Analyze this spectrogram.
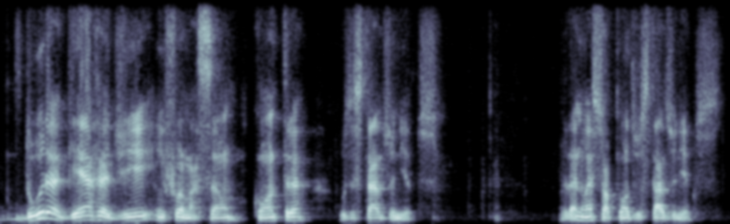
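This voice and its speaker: Brazilian guy lecturing live online, low gravelly husky voice, lots of ums. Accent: Brazilian Portuguese. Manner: measured, thinking aloud with many fillers. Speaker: lecturer on politics. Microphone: computer mic, screen sharing.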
